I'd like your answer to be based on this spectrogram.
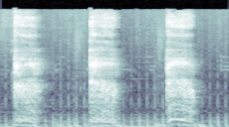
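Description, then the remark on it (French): A voice on the Rouge radio station imitates Donald Duck, making three hoarse, squawking bursts at a steady pace, with no ordinary speech. “Voilà comment essayer de, de, faire Donald Duck.”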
